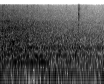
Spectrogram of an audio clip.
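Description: City bus driving past close by, its engine and tyre noise fading as it pulls away.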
